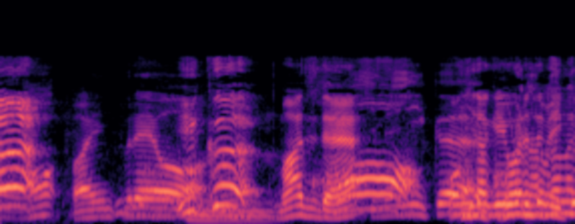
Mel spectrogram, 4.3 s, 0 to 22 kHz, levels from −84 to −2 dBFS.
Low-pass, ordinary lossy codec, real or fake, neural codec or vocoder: none; none; real; none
